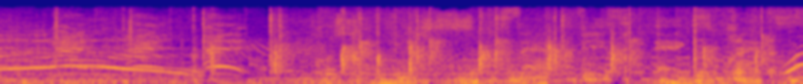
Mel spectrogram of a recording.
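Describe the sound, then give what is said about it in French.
Recorded crowd applause and cheering played as a sound effect on a radio show, with brisk clapping mixed with shouting voices in a loud, continuous burst. “Ouais, ça je vous avais dit sur les applaudissements, c'est soit on les fait tous, soit on les fait pas.”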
